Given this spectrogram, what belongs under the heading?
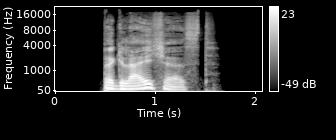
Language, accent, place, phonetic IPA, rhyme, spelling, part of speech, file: German, Germany, Berlin, [bəˈɡlaɪ̯çəst], -aɪ̯çəst, begleichest, verb, De-begleichest.ogg
- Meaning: second-person singular subjunctive I of begleichen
